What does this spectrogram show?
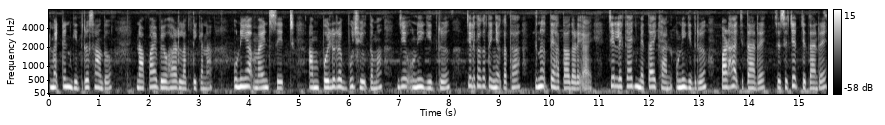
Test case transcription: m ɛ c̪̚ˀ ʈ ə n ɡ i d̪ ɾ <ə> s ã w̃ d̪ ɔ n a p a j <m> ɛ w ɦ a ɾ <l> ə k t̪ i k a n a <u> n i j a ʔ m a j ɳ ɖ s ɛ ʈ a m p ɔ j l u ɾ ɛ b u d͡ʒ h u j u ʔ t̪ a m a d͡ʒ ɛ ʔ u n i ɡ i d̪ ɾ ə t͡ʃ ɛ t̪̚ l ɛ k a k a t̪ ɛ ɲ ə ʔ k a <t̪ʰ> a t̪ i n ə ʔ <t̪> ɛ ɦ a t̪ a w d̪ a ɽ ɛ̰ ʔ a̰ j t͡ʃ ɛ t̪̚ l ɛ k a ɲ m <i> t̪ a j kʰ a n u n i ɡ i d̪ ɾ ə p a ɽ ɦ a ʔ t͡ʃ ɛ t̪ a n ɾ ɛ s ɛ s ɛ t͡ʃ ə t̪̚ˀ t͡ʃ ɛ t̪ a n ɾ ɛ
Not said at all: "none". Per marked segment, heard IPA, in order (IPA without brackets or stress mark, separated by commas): ə, b, l, u, t̪ʰ, t̪, ɛ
